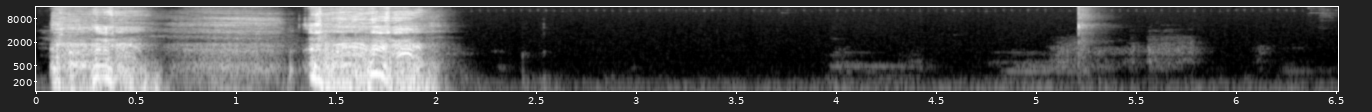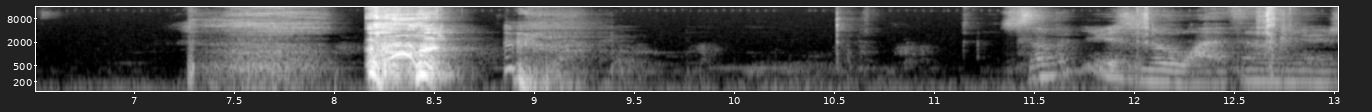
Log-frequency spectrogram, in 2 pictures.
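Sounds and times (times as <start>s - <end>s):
girl coughing: 0.0s - 2.1s, 8.2s - 9.3s
rough breath: 0.4s - 2.0s, 7.3s - 8.1s.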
